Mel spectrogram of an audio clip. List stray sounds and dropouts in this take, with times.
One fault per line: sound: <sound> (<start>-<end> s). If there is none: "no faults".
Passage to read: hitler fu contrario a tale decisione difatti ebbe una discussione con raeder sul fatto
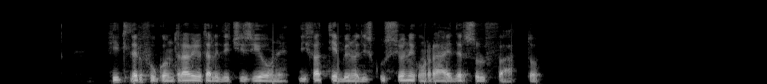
no faults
